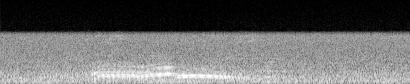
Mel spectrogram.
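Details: White-bellied sea eagle (Haliaeetus leucogaster) at an Australian nest-cam, the female bringing fish and feeding two chicks, gives a drawn-out nasal honking call that wavers up then slides down over two seconds, with steady wind.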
